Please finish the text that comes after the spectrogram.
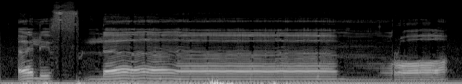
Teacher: را کو موٹا پڑھیں گے کیونکہ کھڑی زبر ہے اس پہ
